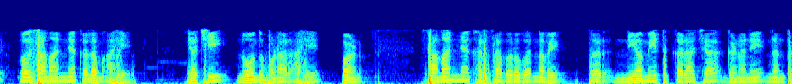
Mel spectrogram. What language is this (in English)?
Marathi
